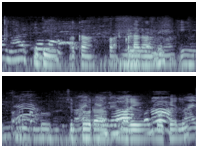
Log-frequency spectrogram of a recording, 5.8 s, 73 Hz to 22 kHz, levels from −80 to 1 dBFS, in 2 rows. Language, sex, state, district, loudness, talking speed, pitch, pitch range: Telugu, male, Andhra Pradesh, Sri Satya Sai, -19 LUFS, 115 wpm, 145 Hz, 140-165 Hz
